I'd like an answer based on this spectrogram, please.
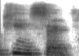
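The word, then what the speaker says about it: quince: Keane said 15 yeah it's like the king say 15 number we take that same Keen that you had from Keen say and we get and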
